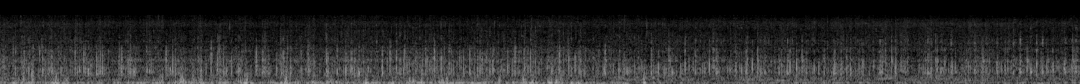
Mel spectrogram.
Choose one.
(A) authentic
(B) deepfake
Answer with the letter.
A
